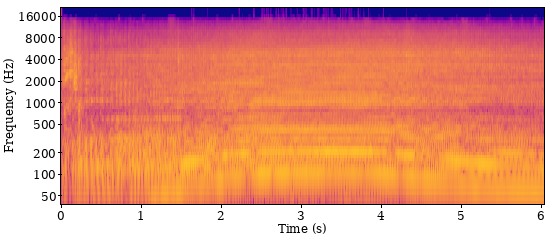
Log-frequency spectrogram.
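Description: Tohatsu SailPro 6 hp four-stroke outboard motor coming to life at the start, its pitch rising over the first two seconds, holding, then dropping back about five seconds in. The engine will not stay at idle, which the owner puts down to a fuel delivery problem.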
